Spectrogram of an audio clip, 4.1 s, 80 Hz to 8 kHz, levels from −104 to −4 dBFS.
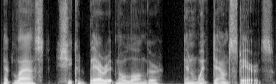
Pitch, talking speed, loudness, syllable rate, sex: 90 Hz, 160 wpm, -19 LUFS, 3.6 syllables/s, male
